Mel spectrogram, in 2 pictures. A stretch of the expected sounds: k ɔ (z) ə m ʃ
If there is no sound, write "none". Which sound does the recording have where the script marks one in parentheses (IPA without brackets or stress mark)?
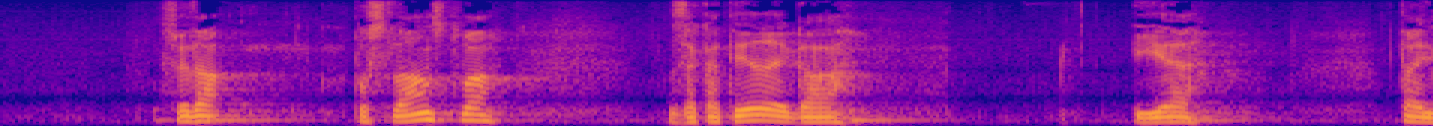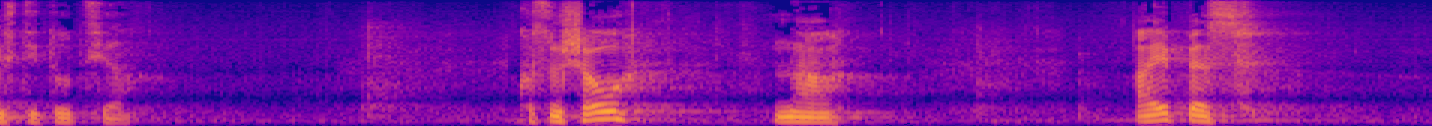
s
